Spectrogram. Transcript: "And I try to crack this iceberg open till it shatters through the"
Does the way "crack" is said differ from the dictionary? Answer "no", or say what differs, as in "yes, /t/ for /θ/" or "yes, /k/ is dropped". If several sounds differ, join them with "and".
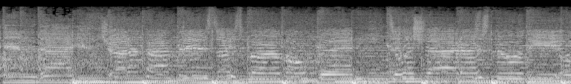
yes, /ɹ/ is dropped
